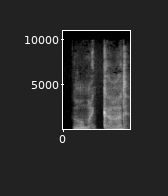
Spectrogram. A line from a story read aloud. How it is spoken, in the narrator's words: she muttered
